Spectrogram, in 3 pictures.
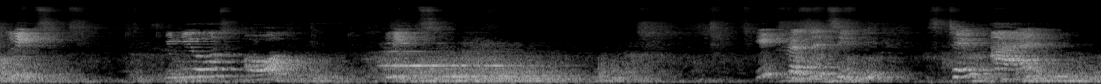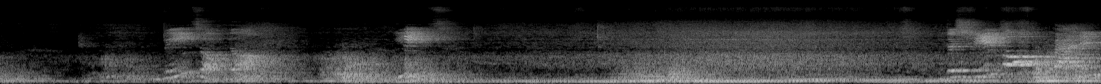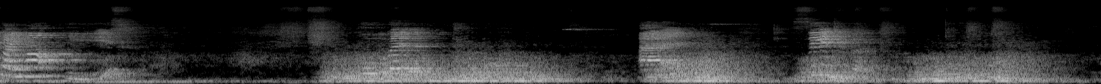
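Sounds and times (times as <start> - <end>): low noisy bass sound: 1.0 - 7.2, 14.0 - 28.0.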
